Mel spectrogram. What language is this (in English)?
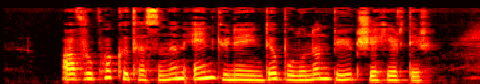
Turkish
